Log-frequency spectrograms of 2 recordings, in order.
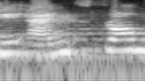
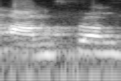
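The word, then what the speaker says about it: ångström: ए के ऊपर डिग्री है, इसको हम या तो ANG एंगस्ट्रॉम बोलेंगे या आर्मस्ट्रॉन्ग बोलेंगे, दोनों ही प्रोनाउंस किया जाता है।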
